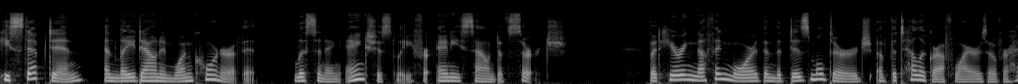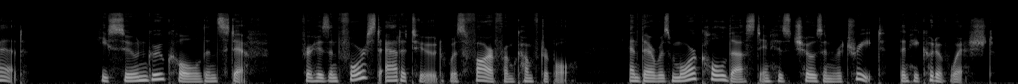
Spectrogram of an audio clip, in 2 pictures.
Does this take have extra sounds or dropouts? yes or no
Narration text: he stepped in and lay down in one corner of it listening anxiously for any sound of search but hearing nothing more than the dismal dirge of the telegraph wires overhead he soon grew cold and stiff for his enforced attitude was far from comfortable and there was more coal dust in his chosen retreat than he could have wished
no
